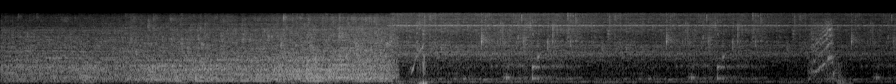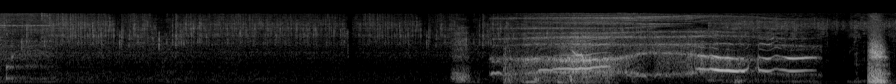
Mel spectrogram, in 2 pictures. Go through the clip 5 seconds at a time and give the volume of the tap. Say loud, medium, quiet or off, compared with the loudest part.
loud, medium, quiet, quiet.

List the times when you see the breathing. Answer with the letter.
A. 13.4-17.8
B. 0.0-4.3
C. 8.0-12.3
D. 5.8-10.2
A.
